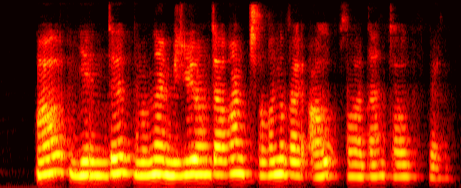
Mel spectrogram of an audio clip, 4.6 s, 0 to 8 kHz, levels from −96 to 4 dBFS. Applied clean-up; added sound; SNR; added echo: neural mask model DeepFilterNet 3.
